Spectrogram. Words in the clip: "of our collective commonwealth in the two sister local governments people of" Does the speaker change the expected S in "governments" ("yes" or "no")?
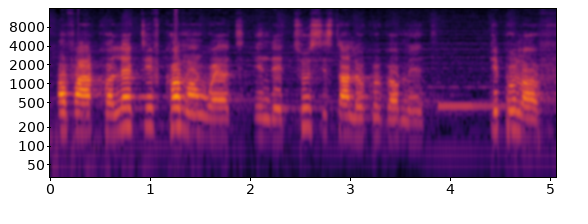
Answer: yes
